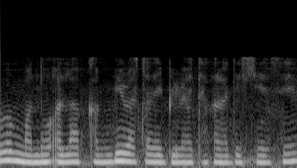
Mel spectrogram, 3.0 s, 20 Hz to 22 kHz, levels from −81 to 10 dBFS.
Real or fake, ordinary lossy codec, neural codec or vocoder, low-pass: fake; MP3, 48 kbps; codec, 24 kHz, 3 kbps, HILCodec; 5.4 kHz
